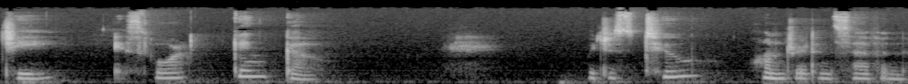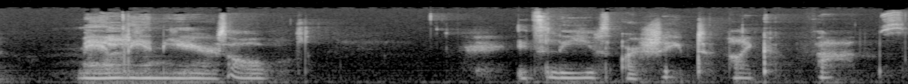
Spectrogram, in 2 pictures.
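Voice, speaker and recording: Speaking very slowly with long, frequent pauses, a soft-spoken woman with an Irish accent uses a medium pitch and sounds somewhat breathy. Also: fairly even intonation. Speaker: ASMR creator. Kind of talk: ASMR bedtime story reading.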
